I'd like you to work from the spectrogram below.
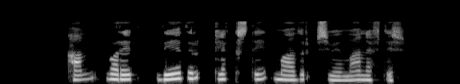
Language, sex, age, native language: Icelandic, female, 30-39, Icelandic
